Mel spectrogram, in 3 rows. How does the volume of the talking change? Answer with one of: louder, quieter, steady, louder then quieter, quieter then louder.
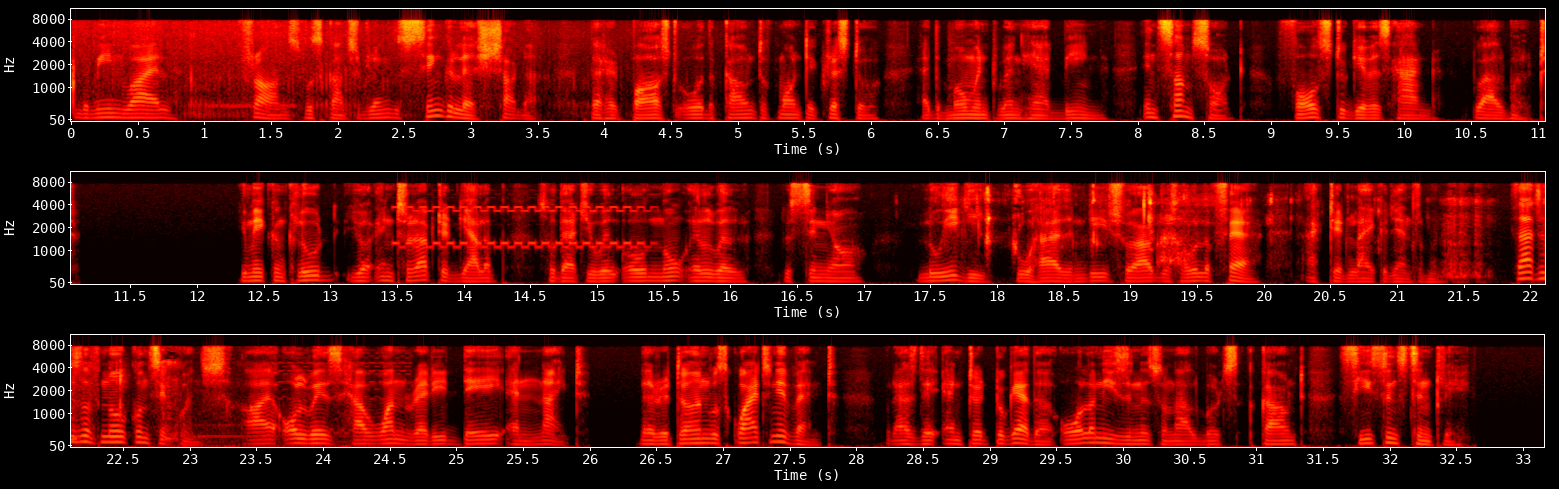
steady.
